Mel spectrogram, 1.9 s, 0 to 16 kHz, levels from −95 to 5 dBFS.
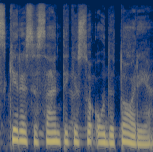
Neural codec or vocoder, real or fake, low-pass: none; real; 14.4 kHz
